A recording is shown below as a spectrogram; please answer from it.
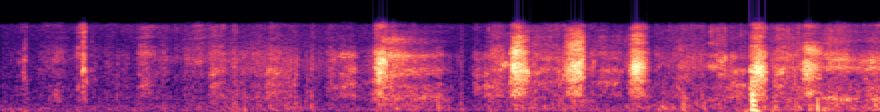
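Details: Three small pet dogs play in eight inches of snow: a male buff cocker spaniel, a female Cavalier King Charles and cocker spaniel mix, and a miniature dachshund. Breathy, noisy puffs of panting come in irregular bursts, crowding closer together and louder in the second half.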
